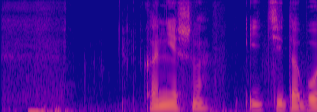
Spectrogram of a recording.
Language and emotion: Russian, neutral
